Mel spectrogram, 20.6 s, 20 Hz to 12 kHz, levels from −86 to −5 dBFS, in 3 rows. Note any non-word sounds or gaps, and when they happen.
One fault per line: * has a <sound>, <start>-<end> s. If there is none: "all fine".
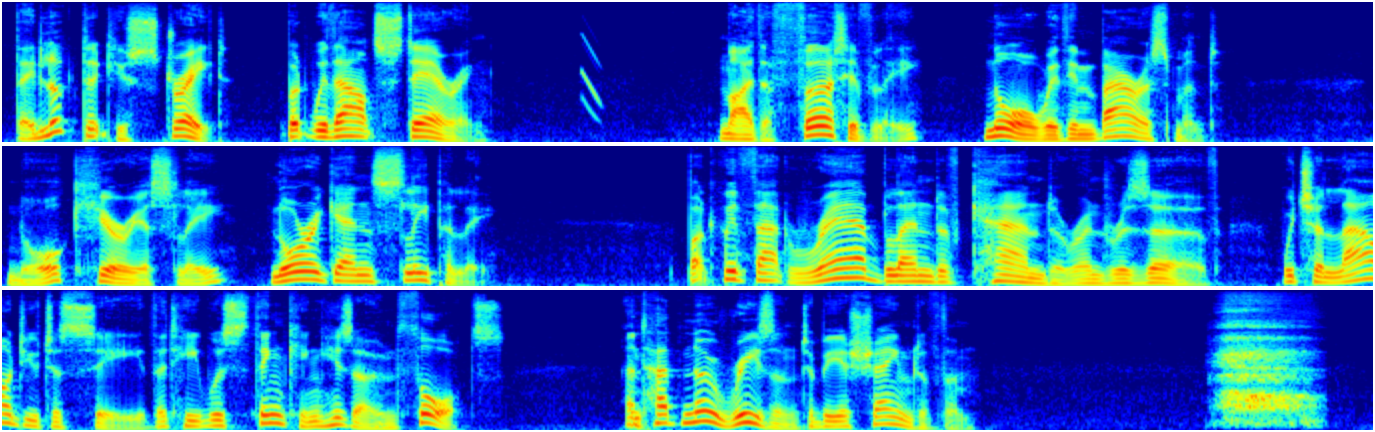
* has a chirp, 2.9-3.0 s
* has a sigh, 19.7-20.3 s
